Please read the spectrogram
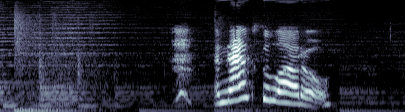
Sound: gasps

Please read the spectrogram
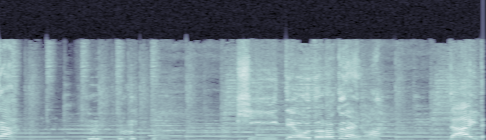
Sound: confident chuckle

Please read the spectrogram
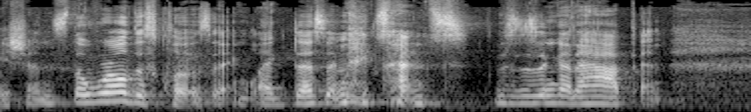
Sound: laughs

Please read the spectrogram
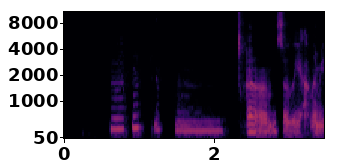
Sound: hums melodically

